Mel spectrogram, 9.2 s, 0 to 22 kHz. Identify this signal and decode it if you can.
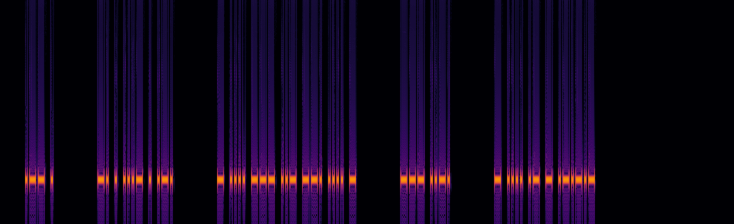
Morse code, heard as a keyed tone, about 47 wpm, 700 Hz. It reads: WE NEVER THOUGHT OF THAT.
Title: 3x Word-Spacing - Sentences from Top 300 Words - 45wpm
